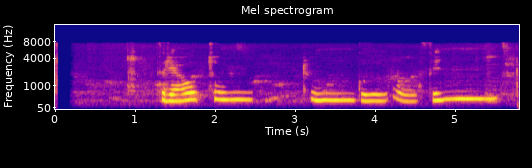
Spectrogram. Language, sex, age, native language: Icelandic, male, 8, Icelandic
